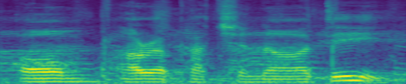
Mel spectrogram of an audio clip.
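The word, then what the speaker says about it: Om Arapacana Dhih: And then the next bit is a mantra, Manjagosha mantra, Om Arapachanadi, which rhymes with free. Om Arapachanadi.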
